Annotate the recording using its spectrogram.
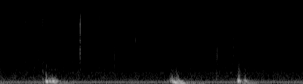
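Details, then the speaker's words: Normal heart sounds heard through the stethoscope diaphragm on the speaker's own chest: soft, low thumps over a steady hum. "The diaphragm, on the other hand, is useful to detect high frequency sounds, such as your normal lung sounds or even your normal heart sounds. So I'm using the diaphragm to listen to my heart."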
